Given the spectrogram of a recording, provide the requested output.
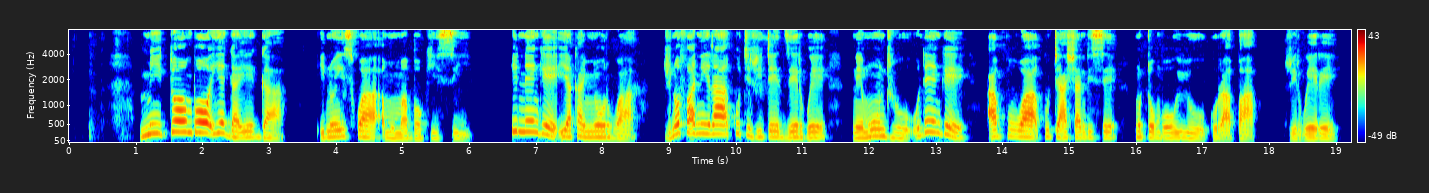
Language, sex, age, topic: Ndau, female, 36-49, health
